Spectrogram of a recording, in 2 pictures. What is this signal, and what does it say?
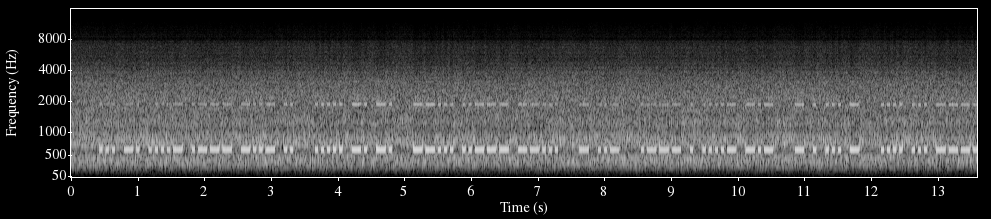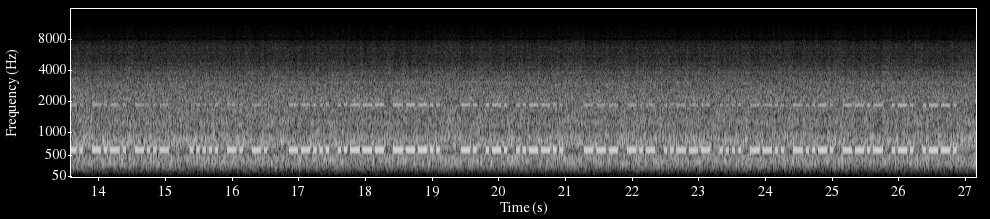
Morse code, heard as a keyed tone, machine-sent, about 26 wpm, 620 Hz, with radio static, a narrow filter and room echo. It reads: SN4JXI 5NN 727 TU JE4K TEST HS9CX 5NN 728 NR? OK2HZ/QRP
